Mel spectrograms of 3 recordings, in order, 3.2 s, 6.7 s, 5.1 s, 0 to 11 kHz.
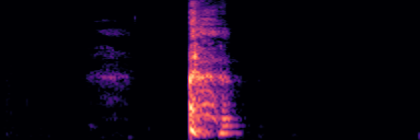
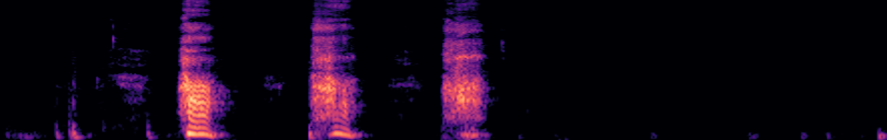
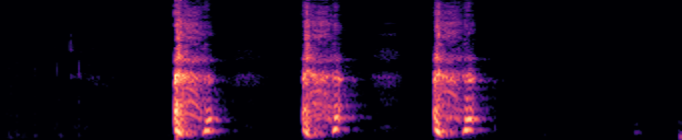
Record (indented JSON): {
  "cough_length": "3.2 s",
  "cough_amplitude": 32768,
  "cough_signal_mean_std_ratio": 0.2,
  "exhalation_length": "6.7 s",
  "exhalation_amplitude": 32766,
  "exhalation_signal_mean_std_ratio": 0.26,
  "three_cough_length": "5.1 s",
  "three_cough_amplitude": 32766,
  "three_cough_signal_mean_std_ratio": 0.3,
  "survey_phase": "beta (2021-08-13 to 2022-03-07)",
  "age": "45-64",
  "gender": "Male",
  "wearing_mask": "No",
  "symptom_none": true,
  "smoker_status": "Never smoked",
  "respiratory_condition_asthma": false,
  "respiratory_condition_other": false,
  "recruitment_source": "REACT",
  "submission_delay": "1 day",
  "covid_test_result": "Negative",
  "covid_test_method": "RT-qPCR",
  "influenza_a_test_result": "Negative",
  "influenza_b_test_result": "Negative"
}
